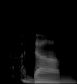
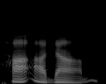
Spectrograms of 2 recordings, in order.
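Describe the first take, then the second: First: The word is rushed, the first syllable skimmed. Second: The word is slow, the first syllable full. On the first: The speaker calls it wrong. "like really quickly" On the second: The speaker calls it right. "pronounce the ha sound in full"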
